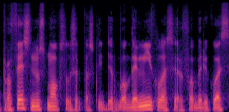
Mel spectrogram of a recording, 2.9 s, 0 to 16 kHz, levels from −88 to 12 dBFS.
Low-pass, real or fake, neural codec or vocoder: 14.4 kHz; fake; autoencoder, 48 kHz, 32 numbers a frame, DAC-VAE, trained on Japanese speech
